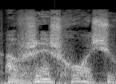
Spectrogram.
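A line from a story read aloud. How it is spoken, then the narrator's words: Excited whisper, old man. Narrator (Ukrainian): схвильовано прошепотів старий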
